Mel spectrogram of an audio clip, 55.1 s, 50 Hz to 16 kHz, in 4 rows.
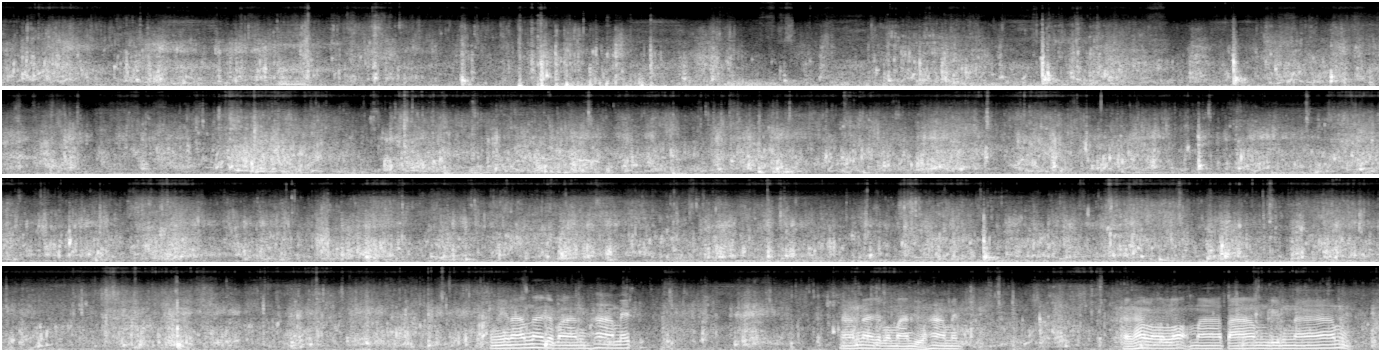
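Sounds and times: paddle splashing into water: 0.0s - 55.0s
water lapping against board: 0.0s - 55.0s.

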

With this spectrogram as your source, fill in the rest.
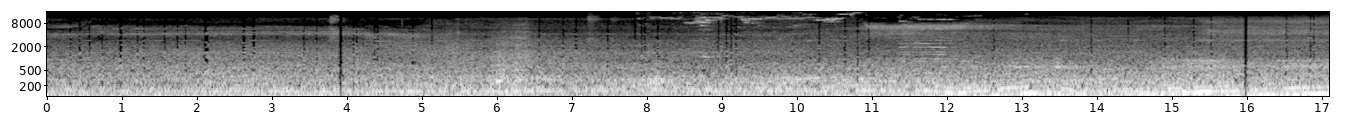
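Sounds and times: bus engines rumbling: 0.0s - 17.0s
bus brakes hissing and squealing: 5.9s - 13.8s.

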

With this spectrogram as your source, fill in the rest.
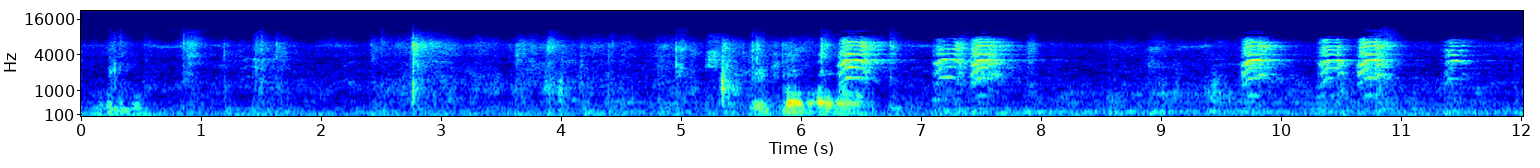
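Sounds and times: baby monkey shrill distress screams: 6.3s - 7.8s, 9.7s - 11.6s.

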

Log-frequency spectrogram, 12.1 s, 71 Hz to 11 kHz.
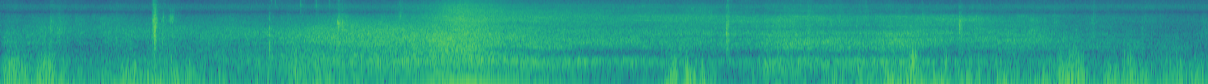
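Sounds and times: wind buffeting microphone: 0.0s - 12.0s
small truck passing: 2.4s - 10.9s.

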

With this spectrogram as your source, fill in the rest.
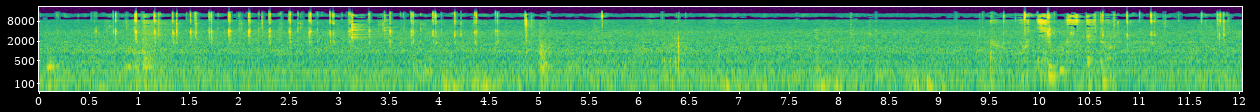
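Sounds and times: kitten suckling with mouth clicks: 0.4s - 5.0s, 9.5s - 12.0s.

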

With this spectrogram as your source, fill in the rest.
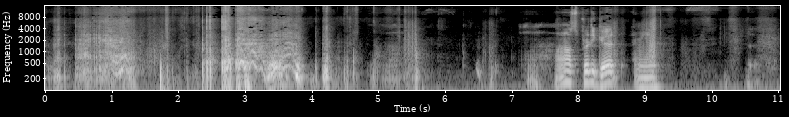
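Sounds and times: zipper being pulled closed: 0.0s - 1.5s, 2.4s - 4.4s.

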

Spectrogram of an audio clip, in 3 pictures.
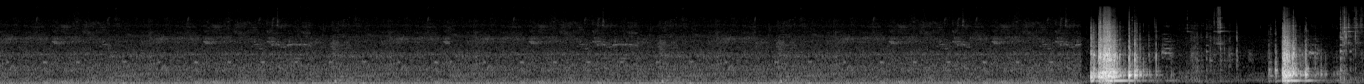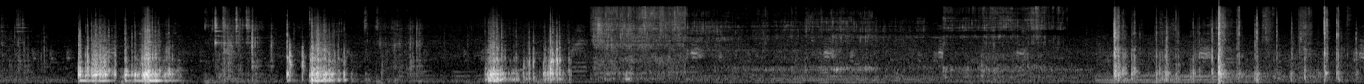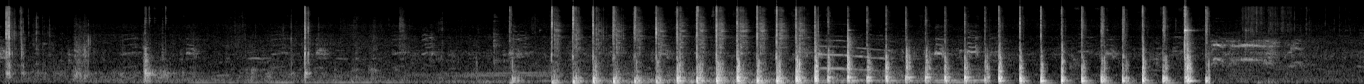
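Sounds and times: fruits clattering into plastic jar: 10.9s - 11.7s, 12.7s - 17.9s, 18.5s - 19.5s
pestle pounding in stone mortar: 32.4s - 39.4s.

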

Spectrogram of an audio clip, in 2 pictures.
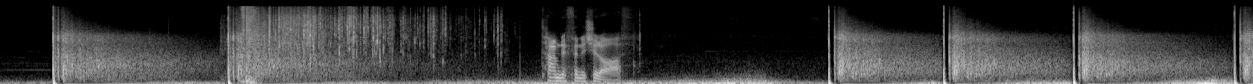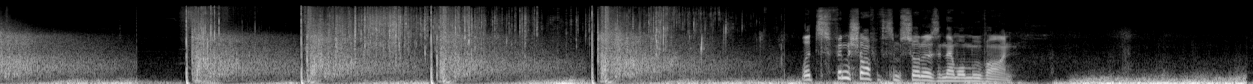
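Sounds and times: gunshots with echo: 8.3s - 11.7s, 12.4s - 13.3s.

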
